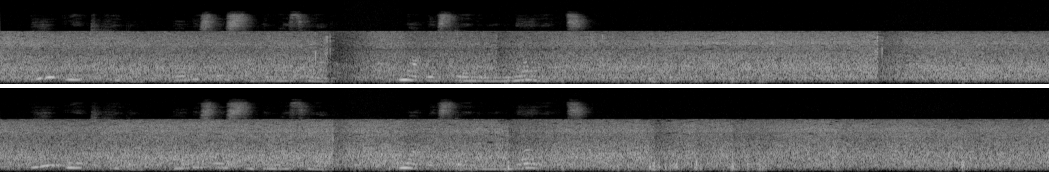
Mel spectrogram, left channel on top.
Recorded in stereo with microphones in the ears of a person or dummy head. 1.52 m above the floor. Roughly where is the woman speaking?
Centre.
